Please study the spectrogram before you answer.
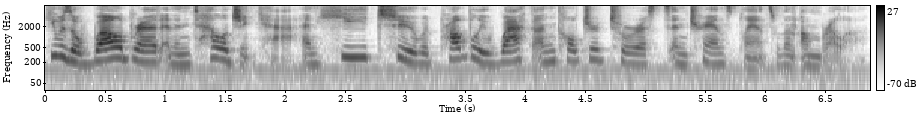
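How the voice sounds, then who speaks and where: A woman narrates fiction in an expressive, scripted style. Her medium-pitched voice moves in lively, wide swings. She places emphasis deliberately, with a wry storyteller's touch. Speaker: podcast host and story narrator.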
